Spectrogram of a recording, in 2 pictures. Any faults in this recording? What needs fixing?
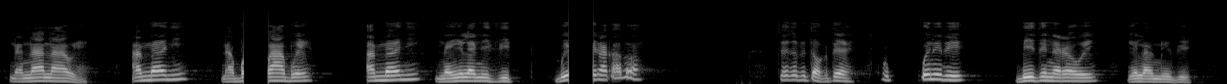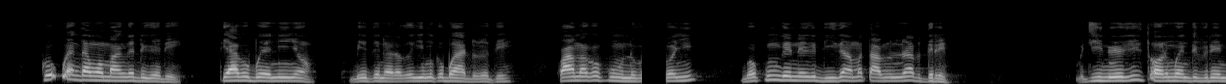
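MP3 compression runs throughout: the speech sounds watery and dull, with swirling, missing treble. The likely cause is low-bitrate encoding that discards weak frequency lines, which fits about 32 kbps. Encoding at a higher bitrate would prevent it.

Gaps between chunks, each a silence of 0.25 s, start at 2.43, 5.68, 8.93, 12.18, 15.43, 18.68 and 21.93 s. They fall after every 3 s of audio, where consecutive chunks were joined with dead air between them. Playing the chunks back to back, with padding trimmed and no late start, would prevent them.

Pre-echo occurs from 8.08 to 8.11 s, where a hiss about 12 dB louder precedes a sharp attack for 27 ms. The encoder spread that attack's quantisation noise across a 72 ms block because it never switched to short blocks. Enabling short-block switching on transients would prevent it.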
